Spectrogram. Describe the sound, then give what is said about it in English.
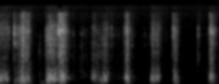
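Someone chews a crunchy, cheesy, slightly spicy U-shaped snack that is both crunchy and chewy, with a quick run of about ten soft, crackly crunches in a steady, slightly uneven chewing rhythm. It is quiet, and no one talks. “It is both crunchy and chewy at once.”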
